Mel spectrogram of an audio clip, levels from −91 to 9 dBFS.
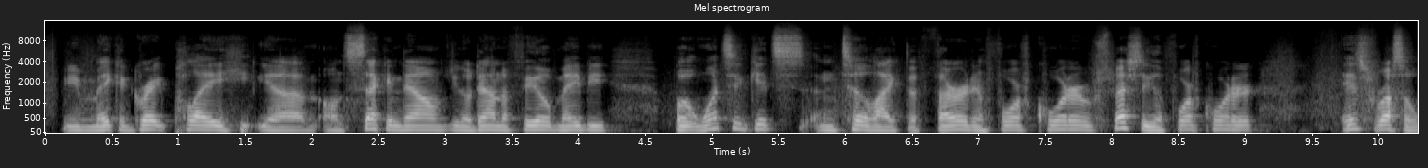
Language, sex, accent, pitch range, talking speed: English, male, American, 115-145 Hz, 185 wpm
